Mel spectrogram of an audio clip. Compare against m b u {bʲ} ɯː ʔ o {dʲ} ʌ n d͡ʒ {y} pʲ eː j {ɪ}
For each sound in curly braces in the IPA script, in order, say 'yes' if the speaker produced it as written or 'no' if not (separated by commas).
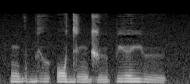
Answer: yes, yes, yes, no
